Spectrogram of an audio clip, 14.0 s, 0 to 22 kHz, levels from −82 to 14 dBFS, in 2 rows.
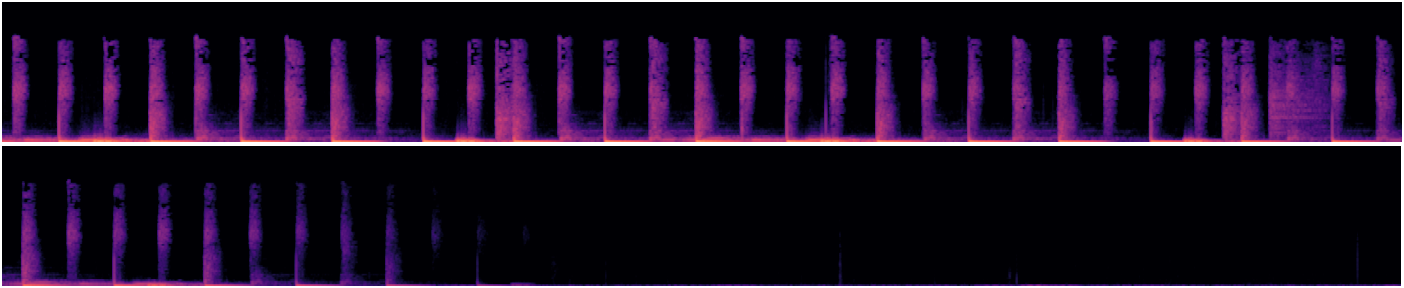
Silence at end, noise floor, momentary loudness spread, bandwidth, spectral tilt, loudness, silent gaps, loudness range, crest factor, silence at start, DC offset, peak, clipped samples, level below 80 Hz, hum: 4.9 s; -64 dBFS; 16 LU; 16.5 kHz; -6.5 dB/octave; -21 LUFS; none; 15 LU; 16 dB; 0 s; under 0.1%; -4 dBFS; under 0.1%; -24 dBFS; none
